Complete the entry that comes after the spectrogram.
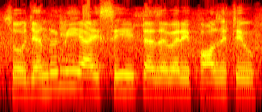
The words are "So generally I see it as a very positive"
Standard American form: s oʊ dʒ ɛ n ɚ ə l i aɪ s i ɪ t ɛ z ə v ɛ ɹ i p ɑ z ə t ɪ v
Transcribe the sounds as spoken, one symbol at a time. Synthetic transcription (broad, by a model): s oʊ dʒ ɛ n ɚ ə l i aɪ s i ɪ t ɛ z ə v ɛ ɹ i p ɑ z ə t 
